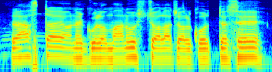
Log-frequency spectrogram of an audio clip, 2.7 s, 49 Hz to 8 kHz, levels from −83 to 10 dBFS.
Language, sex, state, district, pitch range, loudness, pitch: Bengali, male, West Bengal, Cooch Behar, 125-140 Hz, -15 LUFS, 130 Hz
